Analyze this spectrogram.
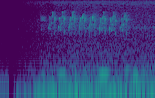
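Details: A Marsh Wren in cattail and reed marsh in Maritime Canada, during the breeding season, sings a fast, high, gurgling run of about eight buzzy, rattling notes lasting just over a second, over a faint low rumble.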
